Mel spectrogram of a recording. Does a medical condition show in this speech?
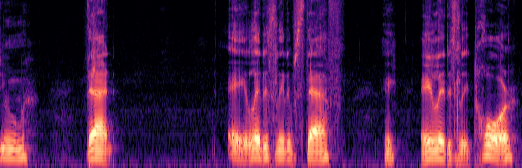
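Yes: cerebral palsy.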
